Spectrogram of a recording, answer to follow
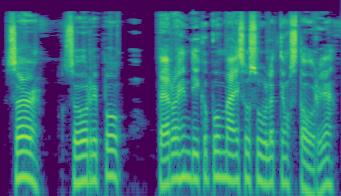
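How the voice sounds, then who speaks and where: A man's voice: on the high side, steady tone, measured pace, darkish tone, no echo, lightly acted. An earnest young male reporter, acted by a male narrator in an audiobook tale. He is apologetic, polite and hesitant as he pleads with a superior, recorded close and dry. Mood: apologetic, pleading.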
